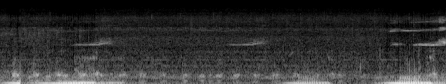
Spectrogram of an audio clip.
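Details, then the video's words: Wild cassowary producing deep drawn-out booms at the start and end, with a quieter low rumble between; faint rising whistles from other birds overhead. "O Canto do Casuar Selvagem"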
